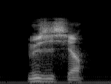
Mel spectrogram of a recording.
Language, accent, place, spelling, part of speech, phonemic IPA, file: French, France, Lyon, musiciens, noun, /my.zi.sjɛ̃/, LL-Q150 (fra)-musiciens.wav
- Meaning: plural of musicien (“musician”)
